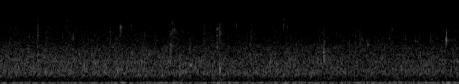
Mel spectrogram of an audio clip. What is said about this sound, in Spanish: Junto al río, John se sienta sobre un tronco mientras ella recoge agua en bolsas de tripa de bisonte.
